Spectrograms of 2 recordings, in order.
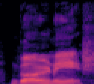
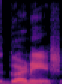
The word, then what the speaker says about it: Ganesh: That N in Ganesh is a guttural, like a nasal N with your tongue rolls off. Ganesh. It's not Ganesh.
